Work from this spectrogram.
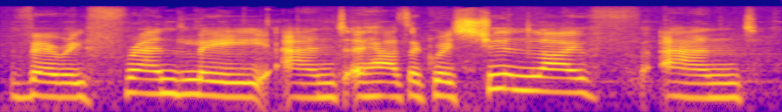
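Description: A young woman with an Irish accent, an exchange student calmly answering interview questions outdoors on a lapel mic, often pausing with um. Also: mid-range voice, a little hiss or hum. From Ireland. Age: young adult. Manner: calm, with many ums. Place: university courtyard outdoors.

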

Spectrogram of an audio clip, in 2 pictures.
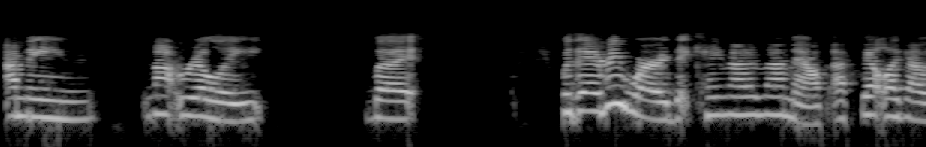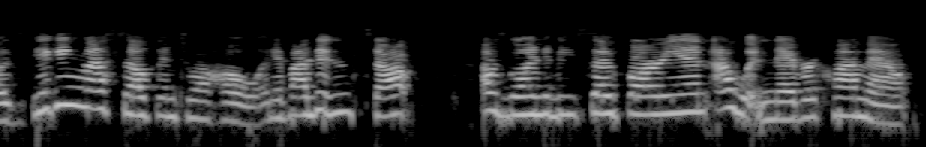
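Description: Young woman reading aloud, highish voice. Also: a little fast, no echo, dull audio. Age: young adult. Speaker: reader. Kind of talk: children's book read-aloud narration. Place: small room at home, indoors.

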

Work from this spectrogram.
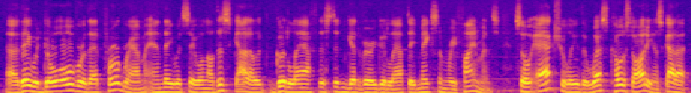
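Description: A man's voice: medium pitch, fairly quick, hardly any pauses, darkish tone. A man in his fifties with an American accent, explaining as an interview guest. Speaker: guest radio historian. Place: TV studio. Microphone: lapel mic. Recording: faintly noisy old TV tape.

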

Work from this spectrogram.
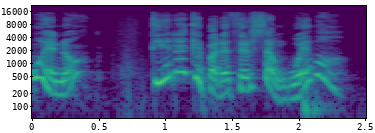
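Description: A woman's voice: high voice, huge pitch swings, normal speed. A woman voicing a snooty, exasperated zebra mother in a children's cartoon, very dramatic in manner. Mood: dismissive. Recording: music behind.

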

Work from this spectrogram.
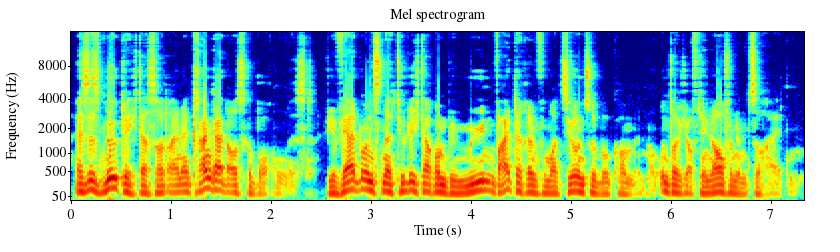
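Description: An actor playing a chatty, joking small-town radio DJ in a radio drama. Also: male voice, medium pitch, animated, fast, few pauses, darkish tone. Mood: urgent. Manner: chatty, jokey. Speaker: radio host.

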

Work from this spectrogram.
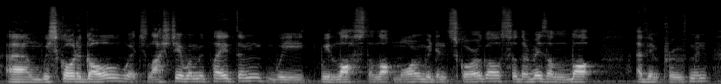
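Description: A man's voice: mid-range voice, fairly even intonation, moderate pace, mellow. A man in his thirties, a head coach reflecting on a match at a press conference, with many fillers and restarts. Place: press room in front of a sponsor backdrop.

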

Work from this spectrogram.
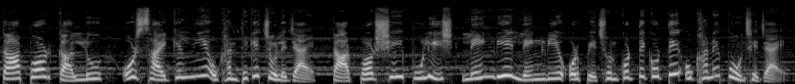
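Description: A woman's voice: sits high, sing-song, fairly quick, few pauses, soft background music. A woman narrating a scripted cartoon story.

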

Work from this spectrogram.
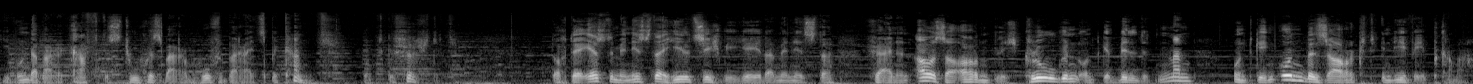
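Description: A man narrating a children's fairy-tale radio play in an expressive storytelling manner. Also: low-pitched, moderate pace, faint music behind.

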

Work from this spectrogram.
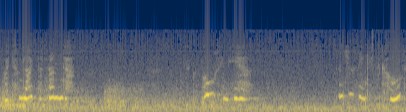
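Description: A tiny, very high-pitched ghost girl speaks very slowly and plaintively in a radio horror play. She sounds lonely and eerie, repeating herself like a small child, through a tinny recording with music behind. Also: noisy background. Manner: slow, halting, repetitive childlike speech. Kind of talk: old-time radio horror drama.

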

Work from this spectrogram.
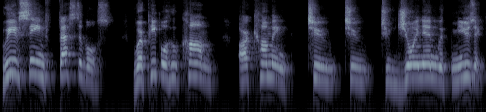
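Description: A middle-aged man making an impassioned, preacher-like appeal for a charity project, repeating phrases for emphasis, recorded indoors on a lapel mic. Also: high-pitched. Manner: fervent, emphatic, preacher-like repetition. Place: indoor room with paintings and a plant.

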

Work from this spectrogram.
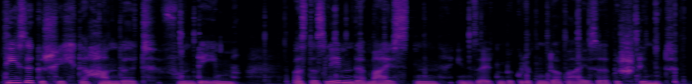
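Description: An actress playing a woman writer in her thirties who narrates a radio drama in a measured, literary way. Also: lowish voice, creaky, a little hiss or hum. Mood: reflective. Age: 30s. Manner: measured, storytelling.

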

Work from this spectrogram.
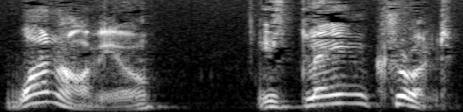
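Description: A man playing a stern, pompous railway controller, brisk and commanding, in a children's story. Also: on the high side, huge pitch swings, vocal fry, slightly rough, voice pushed up, exaggerated voice. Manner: brisk, authoritative.

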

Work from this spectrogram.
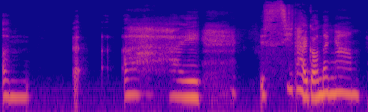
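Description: A scheming empress dowager in a radio play. Her voice is high and husky, and she speaks slowly. She carries imperial haughtiness yet turns hesitant and deferential under pressure. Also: little pitch movement. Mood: meek, evasive. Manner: hesitant, deferential when cornered. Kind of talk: Cantonese radio drama acting.

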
